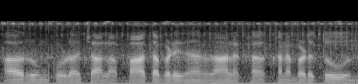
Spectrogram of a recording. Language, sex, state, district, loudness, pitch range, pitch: Telugu, male, Andhra Pradesh, Sri Satya Sai, -19 LUFS, 100-105 Hz, 100 Hz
